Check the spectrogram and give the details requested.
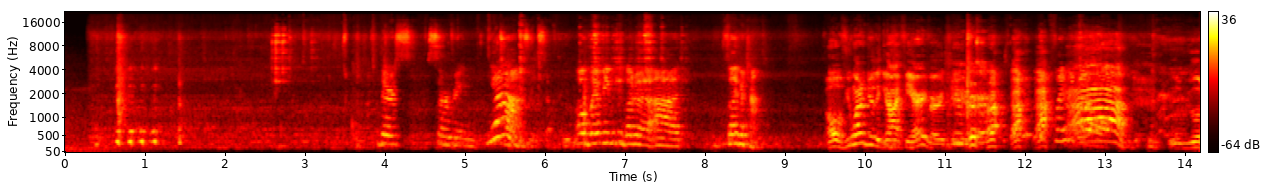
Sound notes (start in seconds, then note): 0.6 chuckling; 11.1 friend laughs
